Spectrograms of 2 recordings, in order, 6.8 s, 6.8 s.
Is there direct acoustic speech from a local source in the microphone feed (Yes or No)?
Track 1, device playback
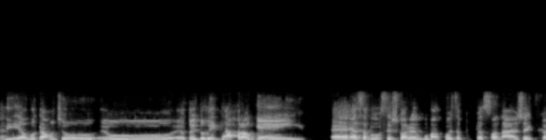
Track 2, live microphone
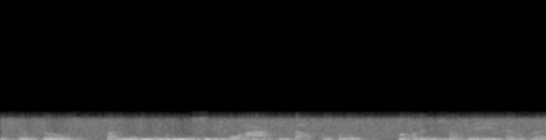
Yes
